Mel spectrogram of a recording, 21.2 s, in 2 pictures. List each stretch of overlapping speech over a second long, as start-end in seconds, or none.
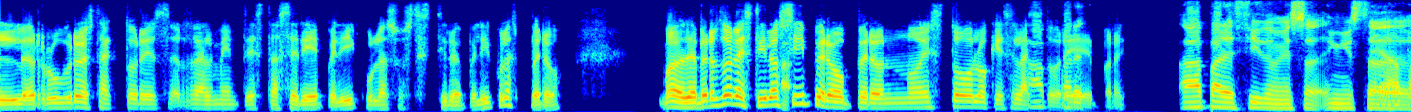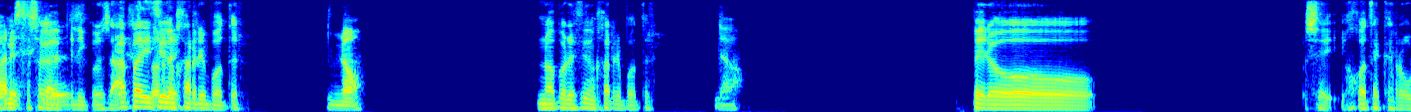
10.2-12.1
